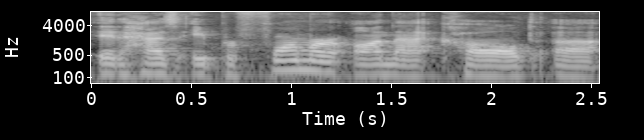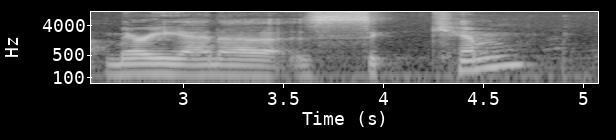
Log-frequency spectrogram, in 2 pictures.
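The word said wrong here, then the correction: Semkina: I can never pronounce her last name. It's Mariana I'm going to actually look it up so I can... Mariana Semkinya. And the two sound eerily familiar, whereas I found like Yvette Young was much more of a complex jazz math.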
